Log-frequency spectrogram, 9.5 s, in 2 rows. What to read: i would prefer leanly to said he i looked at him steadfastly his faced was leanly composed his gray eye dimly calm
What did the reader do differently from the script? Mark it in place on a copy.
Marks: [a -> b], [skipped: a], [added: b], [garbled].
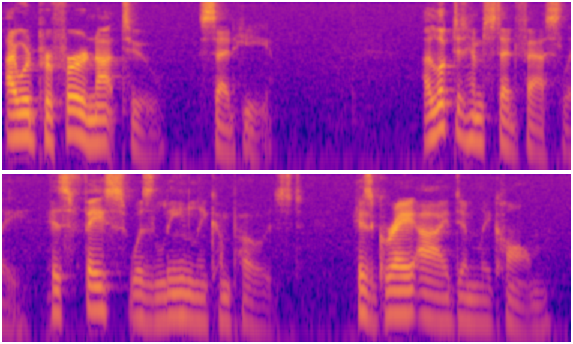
i would prefer [leanly -> not] to said he i looked at him steadfastly his [faced -> face] was leanly composed his gray eye dimly calm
